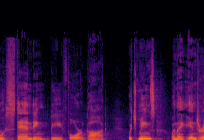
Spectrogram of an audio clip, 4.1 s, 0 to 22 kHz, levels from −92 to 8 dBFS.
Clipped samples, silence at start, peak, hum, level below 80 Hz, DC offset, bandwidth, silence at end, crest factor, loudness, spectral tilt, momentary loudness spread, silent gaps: under 0.1%; 0 s; -12 dBFS; none; -72 dBFS; under 0.1%; 16.5 kHz; 0 s; 18 dB; -30 LUFS; -4.5 dB/octave; 11 LU; none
